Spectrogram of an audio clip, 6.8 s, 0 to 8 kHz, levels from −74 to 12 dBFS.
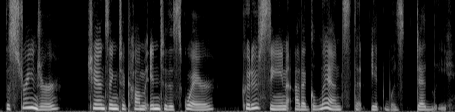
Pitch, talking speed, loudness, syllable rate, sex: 240 Hz, 160 wpm, -15 LUFS, 4.4 syllables/s, female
